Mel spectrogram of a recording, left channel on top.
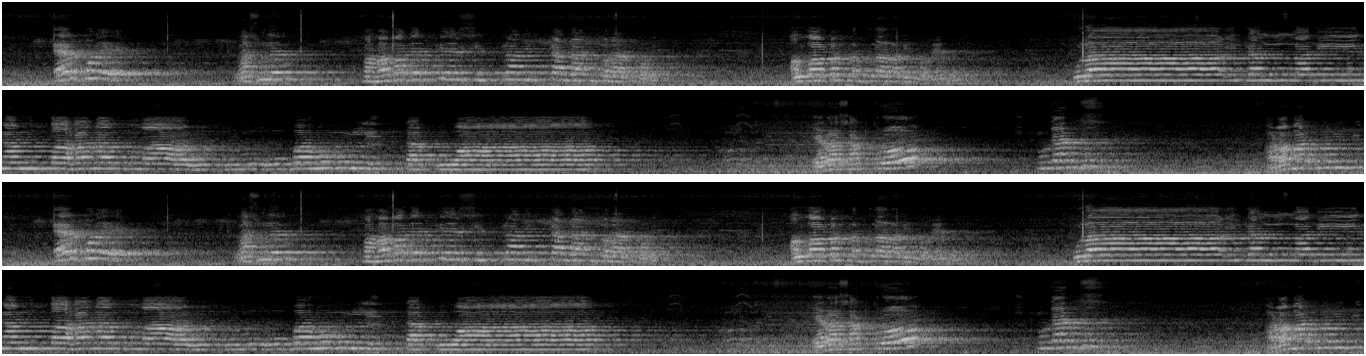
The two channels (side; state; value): both; normal; correlation 0.96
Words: এরপরে রাসূলের সাহাবাদেরকে শিক্ষা দীক্ষা দান করার পরে আল্লাহ পাক রব্বুল আলামিন বলেন, উলাইকাল্লাযীনা ইমতাহানাল্লাহু কুলুবাহুম লিত্তাকওয়া, এরা ছাত্র স্টুডেন্ট আর আমার নবী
